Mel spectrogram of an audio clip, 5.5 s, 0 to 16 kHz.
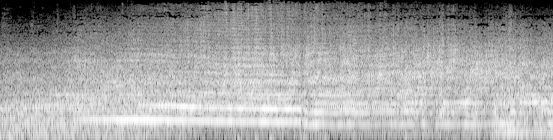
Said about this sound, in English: That was a Porsche 911 RSR. As someone said to me the other day, yes, they've admitted defeat. They finally turned a Porsche 911 into a mid-engine car instead of a rear-engine car by moving the gearbox to the other side of the engine.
